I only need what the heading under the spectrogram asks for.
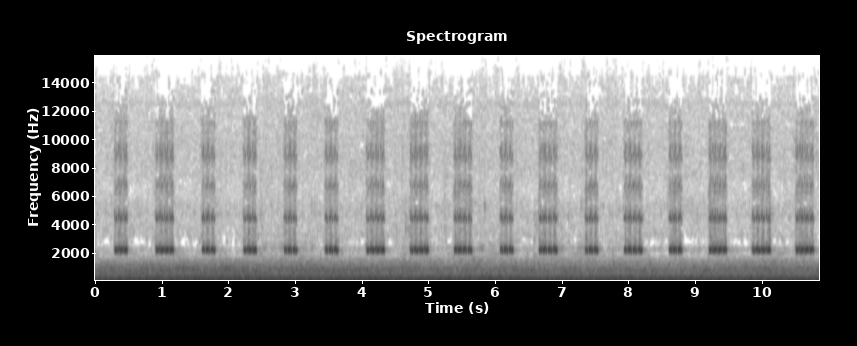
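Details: Late-season snowy tree cricket, also called green tree cricket, rubbing its wings in Colorado on an afternoon of October 11, 2022, recorded by camcorder. Evenly paced bright chirps, roughly seventeen, ring over a steady low hum.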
